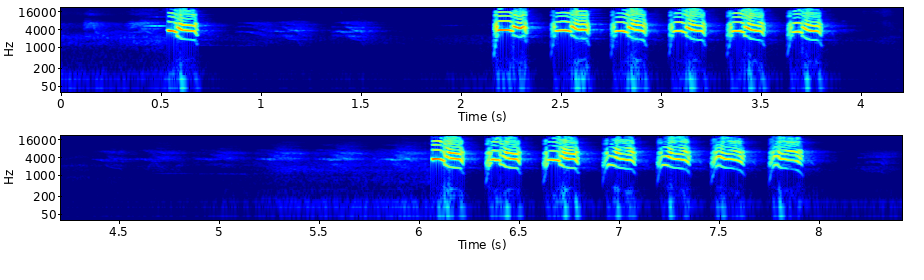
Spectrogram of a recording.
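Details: Indian ringneck parrot chirping: loud, harsh, grating notes in quick bursts, first a single note, then a run of six about a quarter second apart, a pause, then a run of seven, over a quiet background.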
